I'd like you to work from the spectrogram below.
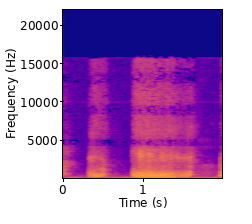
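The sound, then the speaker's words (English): A 14-second fart recording: two loud, drawn-out fart noises with a buzzy, tonal quality, a short blast followed by a longer sustained one after a brief pause, with no talking. “I found a 14-second fart on YouTube.”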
